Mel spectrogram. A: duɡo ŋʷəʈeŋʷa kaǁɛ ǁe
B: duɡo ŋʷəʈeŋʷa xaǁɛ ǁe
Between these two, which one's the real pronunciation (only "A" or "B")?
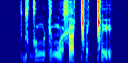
B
